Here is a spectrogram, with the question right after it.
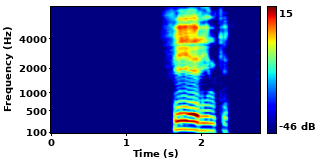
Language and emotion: Russian, neutral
